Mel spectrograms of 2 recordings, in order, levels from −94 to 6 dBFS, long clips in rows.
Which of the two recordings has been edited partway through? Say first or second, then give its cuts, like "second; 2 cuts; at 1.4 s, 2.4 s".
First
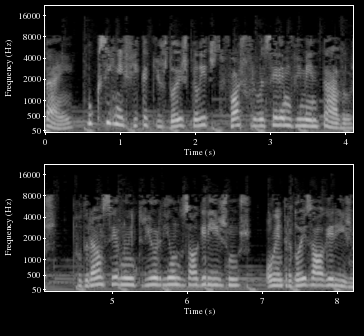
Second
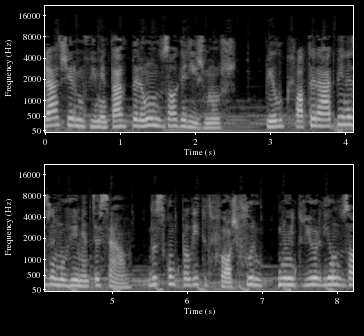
first; 1 cut; at 2.6 s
